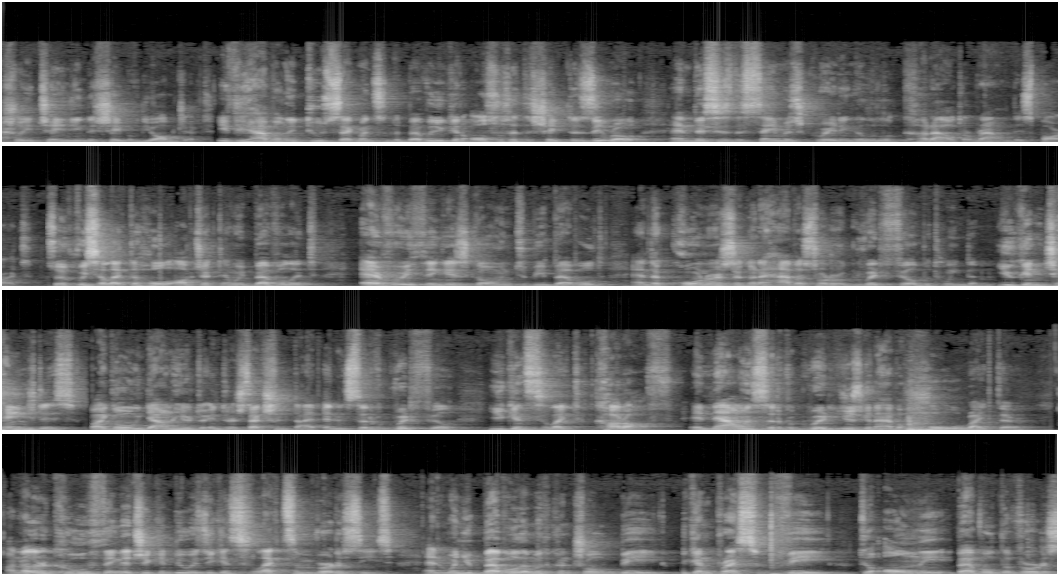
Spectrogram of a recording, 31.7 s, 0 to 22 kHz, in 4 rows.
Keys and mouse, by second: 3.6 click, 4.7 middle click, 5.2 click, 7.3 middle click, 8.2 ctrl+z, 8.2 a, 9.0 ctrl+b, 12.1 middle click, 18.5-20.2 drag, 23.6 ctrl+z, 23.6 1, 23.7 click, 24.1 click, 25.6 click, 26.0 shift+click, 26.5 shift+click, 27.7 ctrl+b.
